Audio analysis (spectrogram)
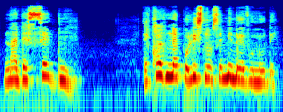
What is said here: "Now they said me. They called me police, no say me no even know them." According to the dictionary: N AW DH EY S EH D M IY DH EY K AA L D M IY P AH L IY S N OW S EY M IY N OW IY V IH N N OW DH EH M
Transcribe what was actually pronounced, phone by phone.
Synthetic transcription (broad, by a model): N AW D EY S EH D M IY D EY K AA D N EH P AH L IY S N OW S EY M IY N OW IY V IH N N OW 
